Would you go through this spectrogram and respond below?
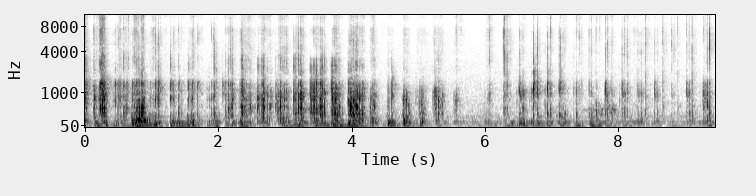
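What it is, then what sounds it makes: Knit fabric sneaker being scratched. Long pink nails scratch the knit textile upper of a grey Adidas NMD sneaker with a foam sole, held hollow and empty in the hands. Quick, irregular raspy strokes crinkle and scuff in a soft, close stream, easing briefly around the middle before picking up again.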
